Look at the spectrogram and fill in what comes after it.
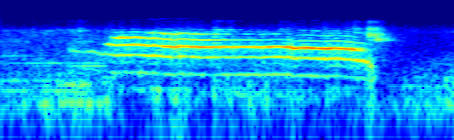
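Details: Siamese cat talking indoors: one long, drawn-out meow holding a steady tone for about one and a half seconds, ending with a short upward flick; a person speaks softly around it.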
